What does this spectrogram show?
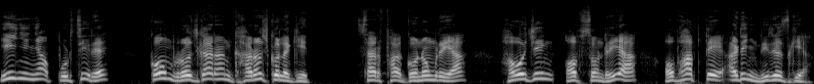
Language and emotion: Santali, angry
